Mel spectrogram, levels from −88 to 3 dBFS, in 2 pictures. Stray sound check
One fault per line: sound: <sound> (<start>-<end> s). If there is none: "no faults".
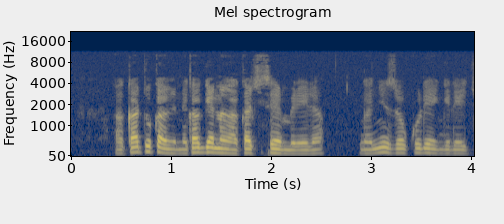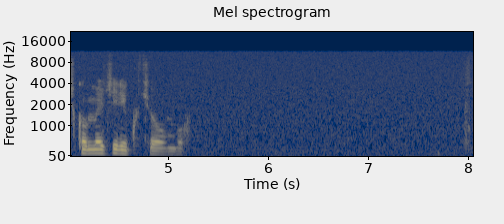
no faults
